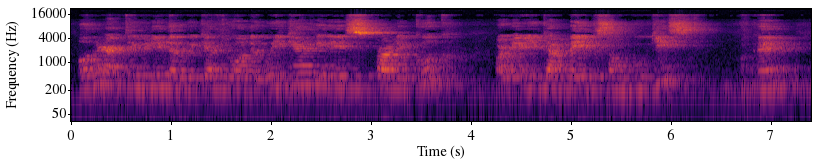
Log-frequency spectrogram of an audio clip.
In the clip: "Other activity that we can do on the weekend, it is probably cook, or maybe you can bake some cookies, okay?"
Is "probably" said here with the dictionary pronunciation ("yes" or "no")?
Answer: yes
